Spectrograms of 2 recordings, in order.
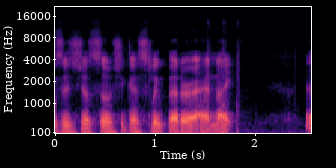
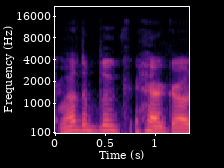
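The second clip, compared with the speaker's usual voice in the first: plain reading voice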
